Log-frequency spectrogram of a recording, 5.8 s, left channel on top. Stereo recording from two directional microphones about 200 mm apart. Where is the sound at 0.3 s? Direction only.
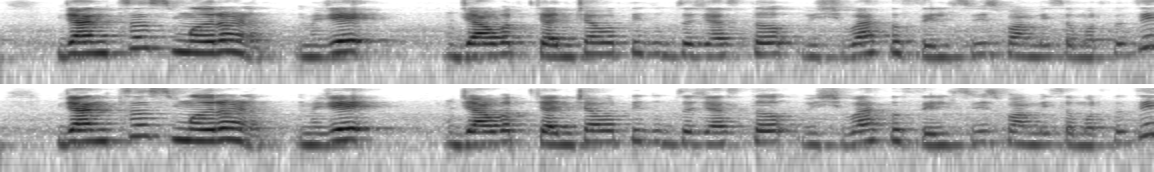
5° left (ahead or behind).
